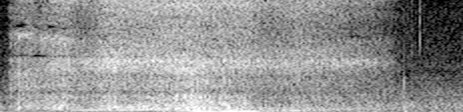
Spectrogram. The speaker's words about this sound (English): So we're going to breathe through our nose.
